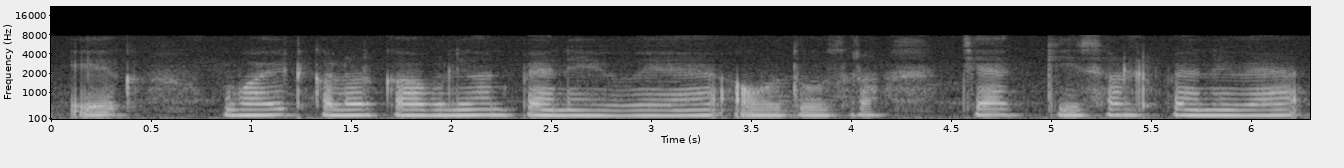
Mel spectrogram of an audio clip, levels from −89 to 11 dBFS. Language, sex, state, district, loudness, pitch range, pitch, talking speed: Hindi, female, Bihar, Samastipur, -19 LUFS, 185-195 Hz, 195 Hz, 160 wpm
